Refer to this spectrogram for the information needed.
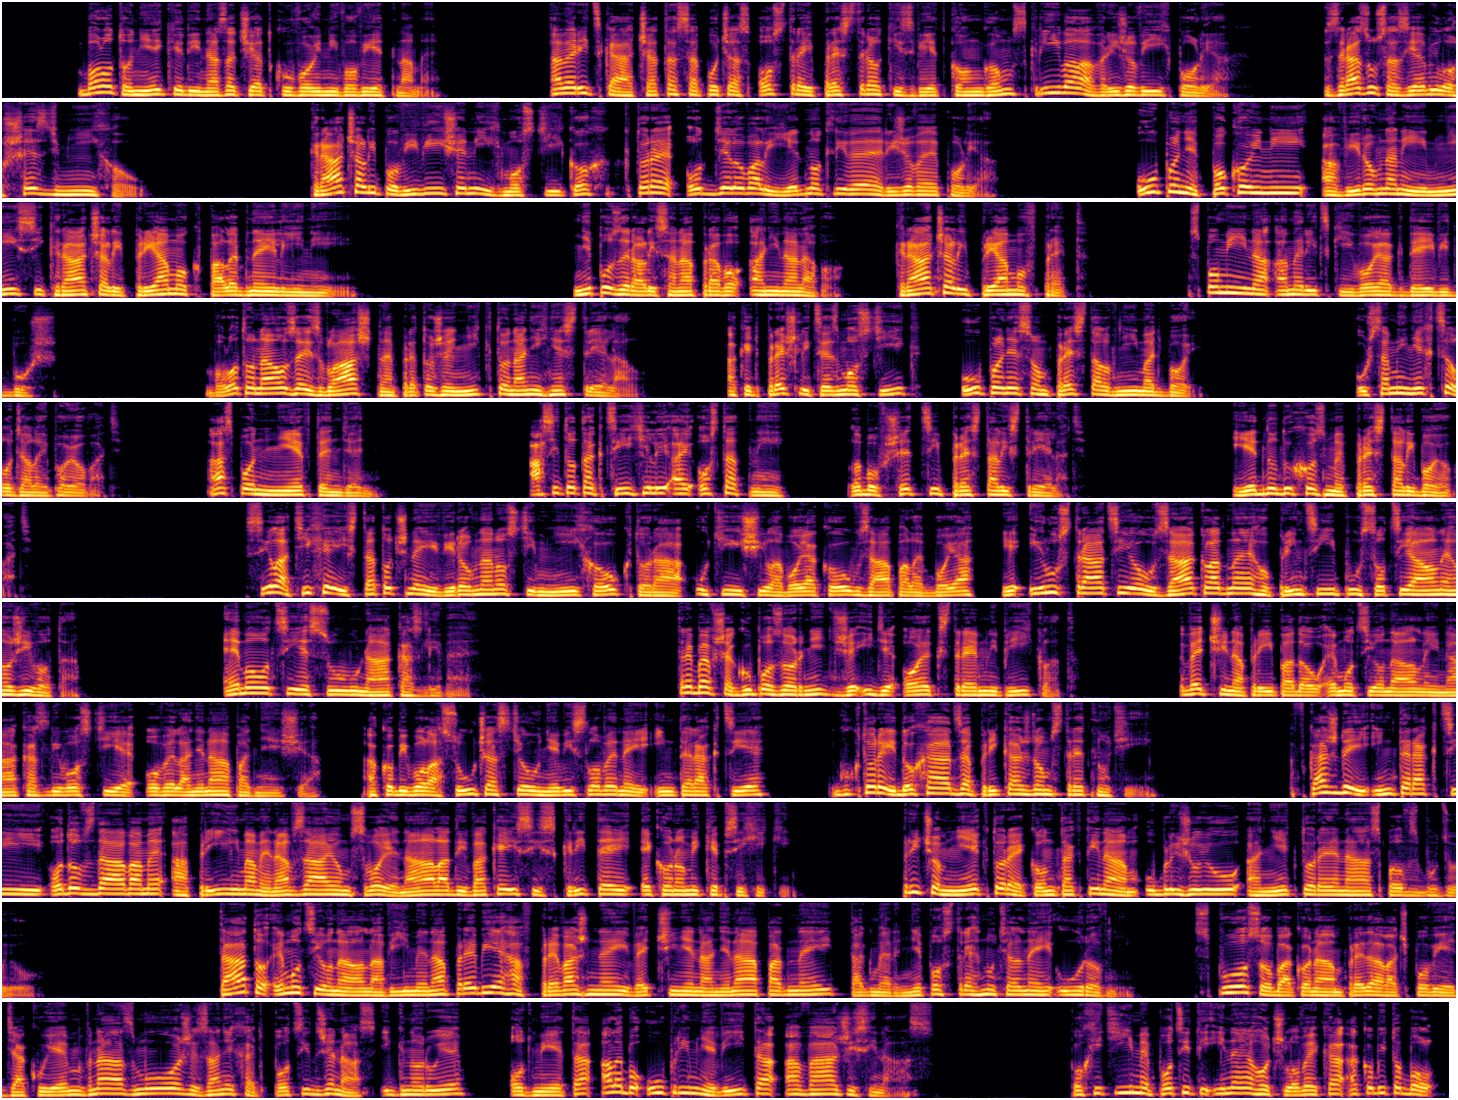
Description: Audiokniha Emocionálna inteligencia - Daniel Goleman | ProgresGuru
